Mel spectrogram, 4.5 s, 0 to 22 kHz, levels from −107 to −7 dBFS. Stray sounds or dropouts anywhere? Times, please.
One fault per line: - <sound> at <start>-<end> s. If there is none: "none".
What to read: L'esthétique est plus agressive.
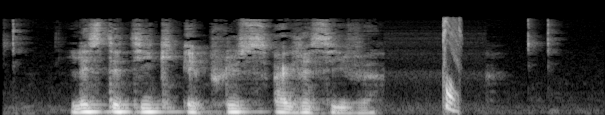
- chirp at 3.3-3.5 s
